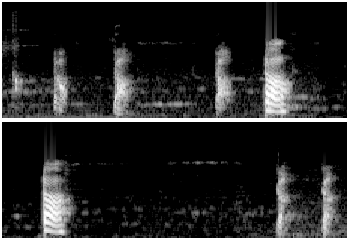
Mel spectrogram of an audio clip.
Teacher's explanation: ট বর্গ টাকরি মেরে উচ্চারণ করতে হয়।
